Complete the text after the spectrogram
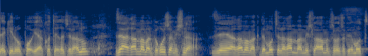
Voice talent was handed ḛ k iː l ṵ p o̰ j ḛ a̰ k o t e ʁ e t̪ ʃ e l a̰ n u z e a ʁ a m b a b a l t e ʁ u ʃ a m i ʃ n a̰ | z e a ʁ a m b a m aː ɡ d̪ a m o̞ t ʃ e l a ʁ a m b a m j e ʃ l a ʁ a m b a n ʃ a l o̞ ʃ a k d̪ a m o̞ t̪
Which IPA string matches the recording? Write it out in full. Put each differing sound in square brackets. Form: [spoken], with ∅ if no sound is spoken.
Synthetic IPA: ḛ k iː l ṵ p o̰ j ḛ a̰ k o t e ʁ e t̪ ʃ e l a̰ n u z e a ʁ a m b a [m] a l [p] e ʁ u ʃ a m i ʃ n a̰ | z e a ʁ a m b a m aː [k] d̪ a m o̞ t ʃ e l a ʁ a m b a m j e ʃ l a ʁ a m b a [m] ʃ a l o̞ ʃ a k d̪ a m o̞ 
